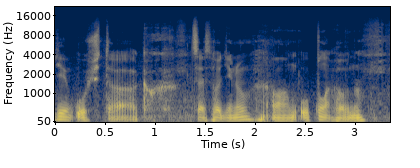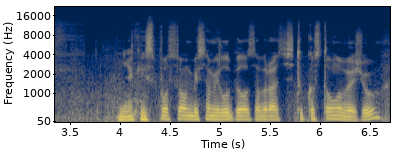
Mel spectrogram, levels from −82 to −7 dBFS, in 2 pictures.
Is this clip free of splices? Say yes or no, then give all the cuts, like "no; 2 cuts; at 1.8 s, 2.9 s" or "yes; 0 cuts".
yes; 0 cuts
